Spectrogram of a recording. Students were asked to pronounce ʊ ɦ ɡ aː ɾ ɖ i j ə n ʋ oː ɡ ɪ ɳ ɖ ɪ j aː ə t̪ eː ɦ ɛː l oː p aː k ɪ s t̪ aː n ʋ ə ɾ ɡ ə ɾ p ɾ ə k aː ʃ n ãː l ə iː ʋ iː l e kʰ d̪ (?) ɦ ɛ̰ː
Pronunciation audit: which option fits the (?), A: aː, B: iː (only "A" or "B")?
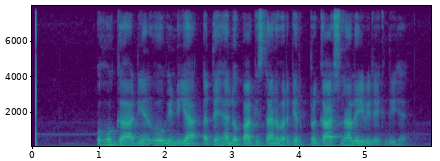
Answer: B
